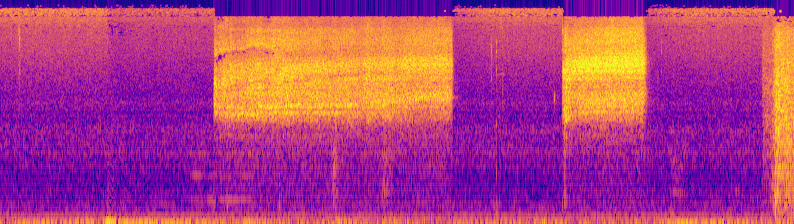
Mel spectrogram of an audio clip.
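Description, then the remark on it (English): Water is poured onto a bed where people are asleep, in two bursts of steady, hissing splatter, the first about three seconds long and the second shorter, over a low constant hum with no talking. “Here, I'm going to just pour some water on.”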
